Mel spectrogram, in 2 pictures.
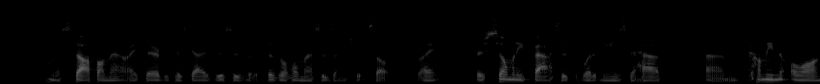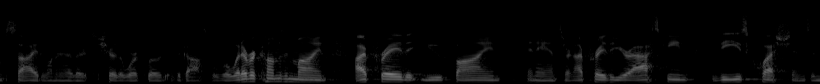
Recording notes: Message preached on August 31, 2023 at a Thursday Night Gathering of Coram Deo College Ministry.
